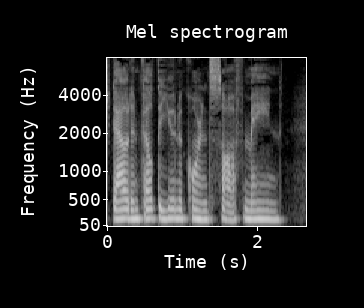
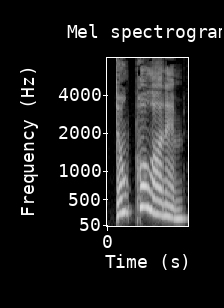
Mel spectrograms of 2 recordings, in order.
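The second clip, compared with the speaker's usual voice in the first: higher, urgent cry; yell; 7 semitones higher than usual. A narrator's reading. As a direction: shout it to stop him. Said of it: "yelled Annie".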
